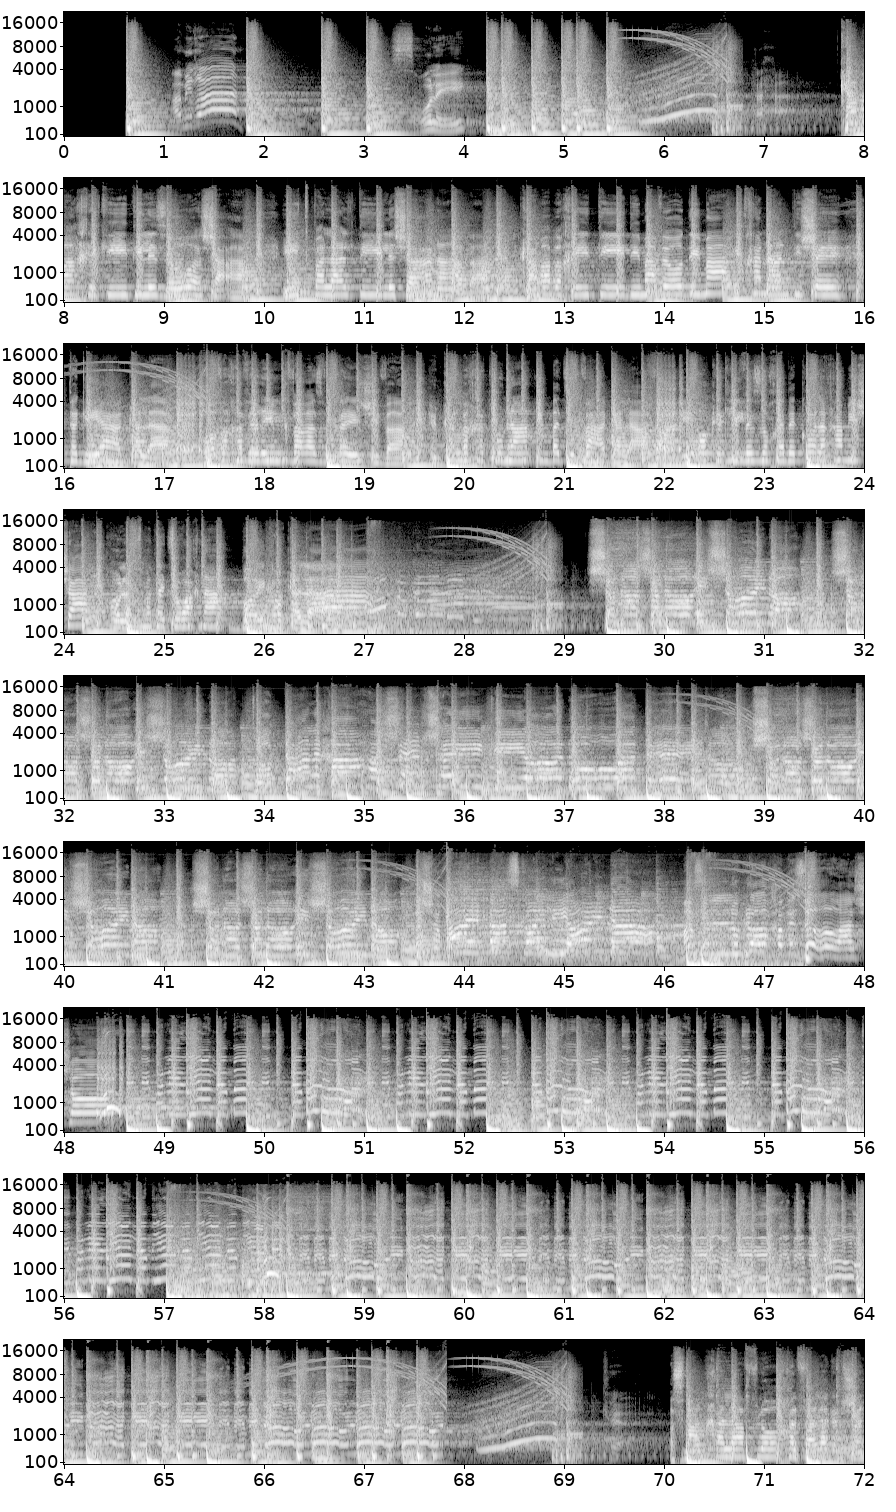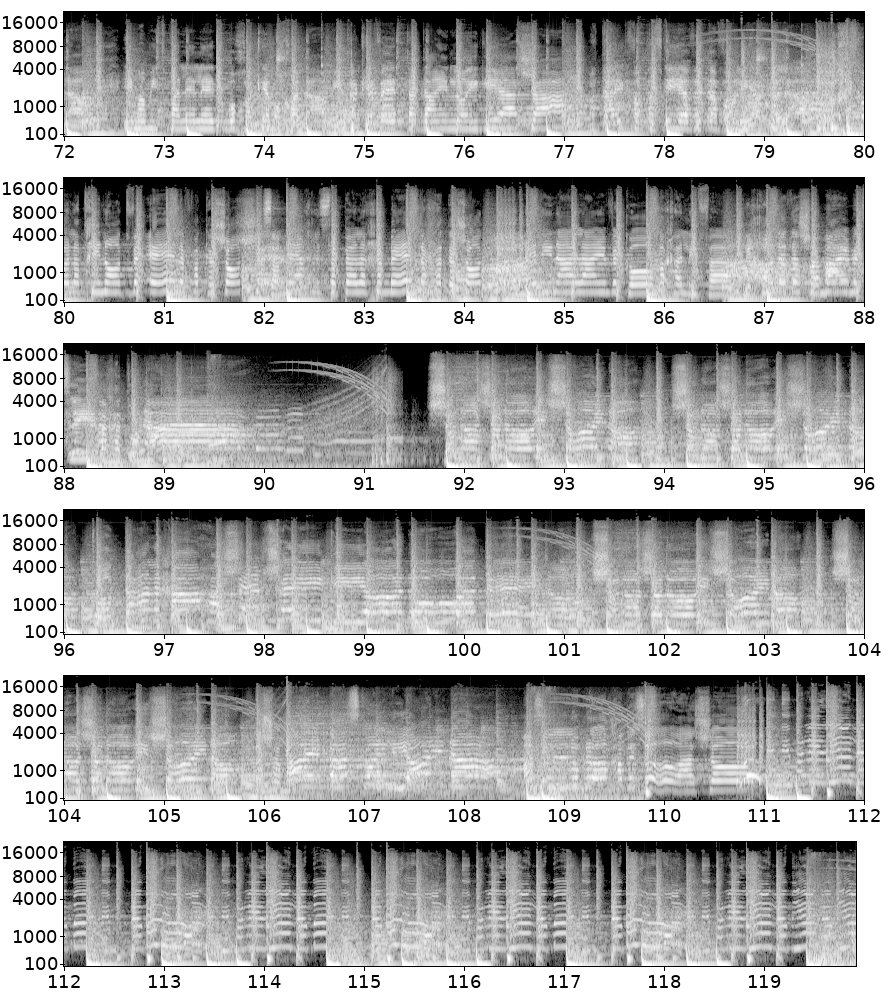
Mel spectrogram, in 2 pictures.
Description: סינגל קצבי חדש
